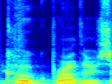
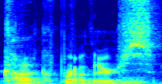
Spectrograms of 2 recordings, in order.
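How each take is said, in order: First: The name is said like 'coke'. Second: The name is said like 'cuck'. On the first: The speaker calls it right. "but these are the Kochs" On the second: The speaker calls it wrong. "I was calling them the Cuck brothers"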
